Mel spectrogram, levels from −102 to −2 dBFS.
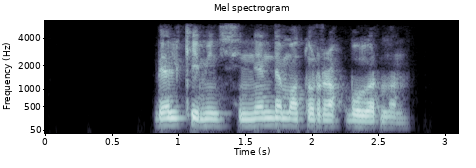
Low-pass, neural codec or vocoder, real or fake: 5.4 kHz; none; real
